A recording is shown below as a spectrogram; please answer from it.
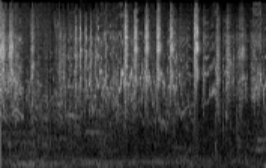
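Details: Budgies in an aviary giving sharp clipped squawks and high chirps in quick irregular bursts, several birds calling over one another.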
